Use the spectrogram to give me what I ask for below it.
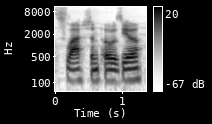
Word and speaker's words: Psymposia: That's spelled with a P, with a silent P in there. And Facebook and Twitter, both /Psymposia.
